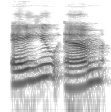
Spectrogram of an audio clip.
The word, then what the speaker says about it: Aum: It's just two letters, but it's three syllables really. A U M Aum.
